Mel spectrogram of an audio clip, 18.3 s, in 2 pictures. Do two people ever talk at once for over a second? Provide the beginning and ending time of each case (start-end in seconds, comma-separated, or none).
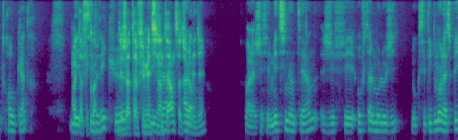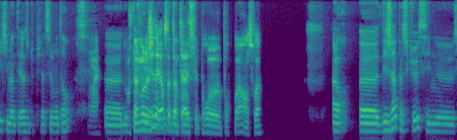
1.4-4.0, 11.7-13.2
